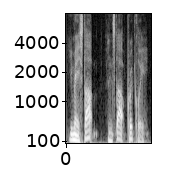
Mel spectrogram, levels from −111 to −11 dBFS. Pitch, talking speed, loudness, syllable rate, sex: 115 Hz, 210 wpm, -18 LUFS, 5.0 syllables/s, male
